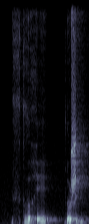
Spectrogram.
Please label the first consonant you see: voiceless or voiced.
voiceless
